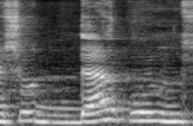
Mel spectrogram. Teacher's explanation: دال حروف قلقلہ میں سے ہے تو یہ مشدد ہے تو یہاں پر ہم قلقلہ کبریٰ کر کے پڑھیں گے.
